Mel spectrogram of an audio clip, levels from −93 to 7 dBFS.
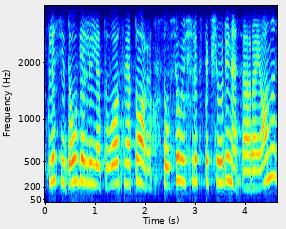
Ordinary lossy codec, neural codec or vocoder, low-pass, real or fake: Opus, 32 kbps; codec, 16 kHz, 16 kbps, FunCodec, trained on Chinese and English, 50 frames a second; 3.6 kHz; fake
